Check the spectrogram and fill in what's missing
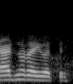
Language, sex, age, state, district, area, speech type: Kannada, female, 60+, Karnataka, Belgaum, rural, conversation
